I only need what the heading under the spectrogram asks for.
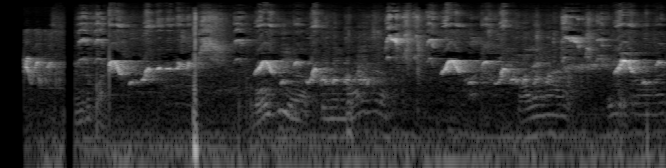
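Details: White-rumped shama singing a run of loud clear whistled phrases that fall slightly, with nasal, harmonic-rich notes between them and one sharp click near the two-second mark.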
